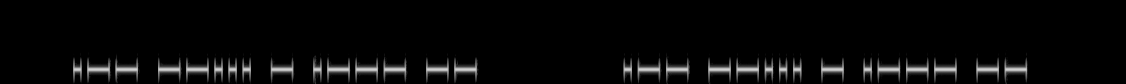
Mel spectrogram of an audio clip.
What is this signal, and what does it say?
Morse code, heard as a keyed tone, about 17 wpm, 700 Hz. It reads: W7TJM W7TJM
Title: USA Call Signs - 5 Characters - Repeated 3x - 17wpm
